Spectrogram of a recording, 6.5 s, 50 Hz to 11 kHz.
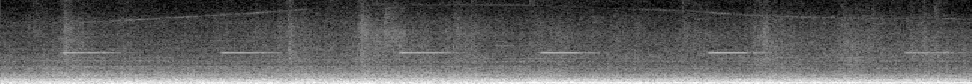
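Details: Go-Ahead London Enviro 200 MMC 10.9m bus SE310 YX69NNP on Route 364, recorded onboard while driving; short high beeps roughly every 1.1 seconds over engine and road rumble, persistent warning alert of unknown cause.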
